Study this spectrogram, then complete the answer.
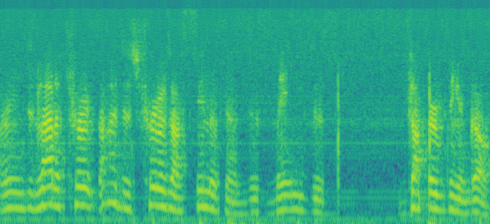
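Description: A man talks at a very fast pace with lively intonation. Light background noise can be heard. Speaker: vlogger. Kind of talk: casual talk to camera. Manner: casual, conversational. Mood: tribute, half joking, smiling. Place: home room. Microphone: webcam.

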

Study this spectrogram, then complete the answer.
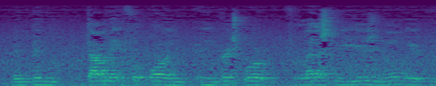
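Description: A man speaks at a fairly quick pace in a flat monotone, with audible room echo and clear background noise. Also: fairly high pitch for a man.

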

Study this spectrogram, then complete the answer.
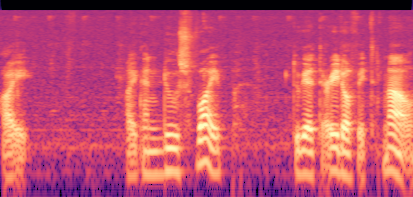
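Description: A man with a medium pitch and vocal fry speaks at a very slow pace, varying his pitch in an ordinary way. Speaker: video blogger ranting about a phone. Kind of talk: angry rant. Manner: sarcastic, exasperated, swearing; sweeping, emphatic, complaining. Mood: annoyed, critical. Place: home room.

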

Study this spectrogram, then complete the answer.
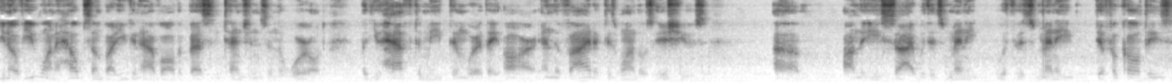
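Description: A man at a fairly quick pace, with big swings in loudness. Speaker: interview guest. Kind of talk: interview answer.

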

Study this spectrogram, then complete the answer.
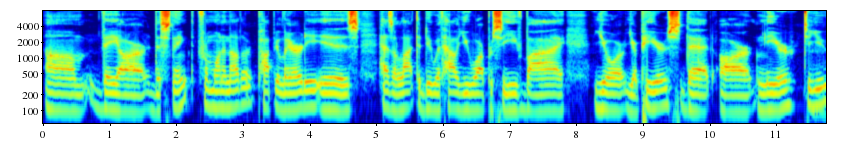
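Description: A man with an American accent at a very slow pace, fairly low in pitch, monotone and flat, at very even loudness against a quiet background. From Chicago inner city. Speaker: seminary admissions director; podcast guest. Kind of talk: casual faith discussion. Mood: calm, reflective, faith-based. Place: studio. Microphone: studio mic.

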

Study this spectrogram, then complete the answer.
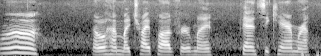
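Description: A woman in a Western Canadian accent, fairly low-pitched, at a moderate pace with ordinary pitch variation, dry sound with no echo and light background noise. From Canada, northern British Columbia. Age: 20s. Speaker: vlogger. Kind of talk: casual vlog while eating. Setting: outdoors by a lake. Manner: halting, many fillers. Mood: relaxed, cheerful. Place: waterside. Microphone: phone near.

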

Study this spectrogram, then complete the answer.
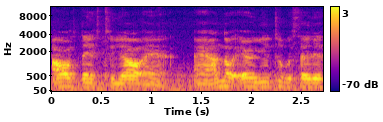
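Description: A man at a fairly quick pace over light background noise. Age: 20s. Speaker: YouTube vlogger. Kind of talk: casual vlog talk to camera. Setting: at home with family in background. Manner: animated. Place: home room. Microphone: camera far.

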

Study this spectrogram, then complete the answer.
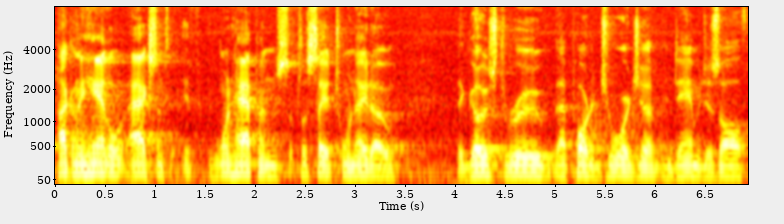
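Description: This man talks at a moderate pace with a monotone, flat intonation. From Louisiana. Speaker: nuclear regulator, former naval officer; keynote speaker. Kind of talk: conference keynote speech. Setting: stage with audience. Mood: light humor early on. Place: hall. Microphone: podium.

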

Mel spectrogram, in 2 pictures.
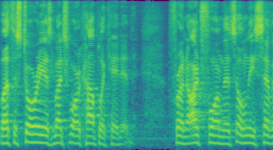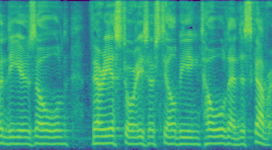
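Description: The speaker holds a monotone, flat intonation at a moderate pace. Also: man. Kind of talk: informative presentation to camera.

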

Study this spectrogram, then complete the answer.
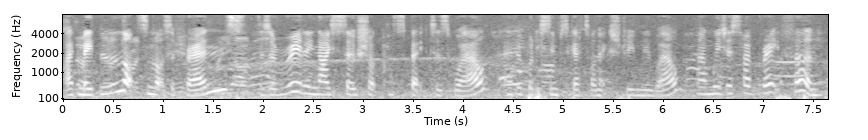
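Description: A woman talks at a fairly quick pace, her dry sound free of echo but set against noticeable background noise. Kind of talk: interview answer. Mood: cheerful, enthusiastic. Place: open country.

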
